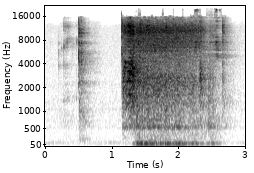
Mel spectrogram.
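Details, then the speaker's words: 1986 Yamaha FZ600 four-cylinder under restoration, not run in 15–20 years, fresh oil, fuel just fed to the carburetors: after a couple of cranking bursts it catches and settles into a steady, even idle; it starts and runs. "See if we can start this bad boy. What do you think? Yes!"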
